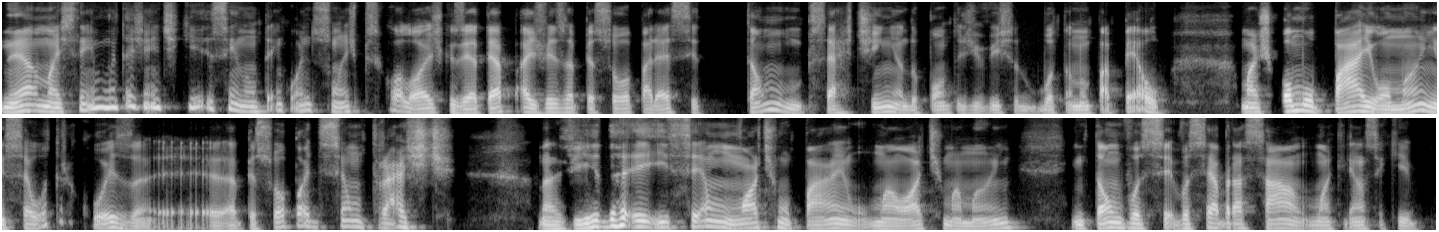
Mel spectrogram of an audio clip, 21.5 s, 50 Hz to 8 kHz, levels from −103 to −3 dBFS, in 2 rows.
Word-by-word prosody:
né, 120 +6 +5
mas 125 -6 +2
tem - - 0
muita 230 +2 +3
gente 245 0 -1
que, 240 0 -3
assim, 200 -1 -2
não 130 -2 0
tem 145 - -6
condições 145 -6 -4
psicológicas 105 -6 -2
e 95 - +4
até, 110 +4 +3
às 105 -6 +2
vezes, 110 0 -1
a 110 - 0
pessoa 100 +1 -3
parece 95 +1 -4 0.3
tão 145 - -1
certinha 90 +5 -1
do 85 - -3
ponto 90 +2 -5
de 85 0 -6
vista, 90 +1 -6
botando 85 +2 -3
em - - +1
um - - -2
papel, - - 0 0.6
mas 115 -1 +3
como 140 0 +6
pai 135 -1 +5
ou 90 -4 +3
mãe 120 - +3
isso 110 +1 -2
é - - +1
outra 185 - -5
coisa, - - -1
eh, - - -5
a - - -1
pessoa 135 +2 -3
pode 150 -3 -3
ser 155 - -1
um 155 -1 -1
traste 135 +1 -1 0.6
na 95 -1 +3
vida, 140 - +5
e 145 -3 +4
e - - -2
ser 135 +3 -1
um 130 -8 +2
ótimo 125 0 +1
pai, 115 -2 0
uma 90 -1 -1
ótima 90 +2 -1
mãe, 90 +9 -1 0.4
então, 130 +6 +3
você 115 -2 +1
você 115 +3 -1
abraçar 110 -2 +1
uma 95 -1 -3
criança 95 +1 -5
que, 85 -5 -6
115 Hz, 175 wpm, -24 LUFS, 95-140 Hz, 0.6 s, como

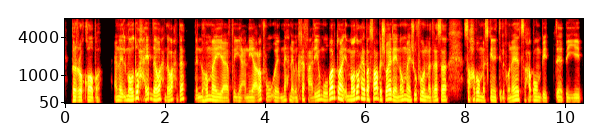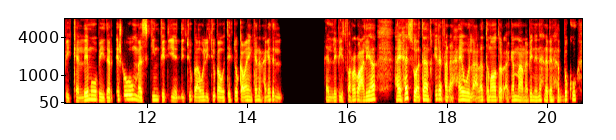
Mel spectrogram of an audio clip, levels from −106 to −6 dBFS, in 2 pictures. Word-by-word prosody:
بالرقابة، - - +3 0.3
أنا 120 0 -1
الموضوع 130 - +3
هيبدأ 170 -3 +1
واحدة - - +1
واحدة - - -1 0.2
إن 115 - -5
هم 130 +3 -1
يـف 105 -4 0
يعني 110 -1 -6
يعرفوا 115 +2 -1
إن 105 +3 -9
إحنا 125 -4 -6
بنخاف 105 0 -4
عليهم، 125 +8 -4
وبرضو 185 +7 +7
الموضوع 155 +8 +3
هيبقى 160 -2 +5
صعب 175 -4 +7
شويّة 150 +5 +7
لإن 115 -3 +1
هم 135 +2 -1
هيشوفوا 140 +3 -1
المدرسة 125 +3 +1 0.3
صحابهم 135 -2 +1
ماسكين 115 +3 0
التليفونات، 125 +5 -3
صحابهم 120 -2 -1
بيت 105 -2 -6 0.3
بي 100 -1 -4
بيتكلّموا 125 +8 -2
بيدردشوا 140 +7 -1
ماسكين 130 +1 +1
ڤيد - - -3
اليوتيوب 110 +5 -6
أو 110 +2 -1
اليوتيوب 115 +2 -6
أو 110 - +1
التيك 115 +1 -8
توك، 130 -1 -3
أو - - +3
ايًا 125 - 0
كان 120 +3 -5
الحاجات 130 +2 -5
ال 110 -6 -9 0.9
اللي 110 0 -5
بيتفرجوا 120 +2 0
عليها، 140 +9 +2 0.4
هيحسوا 180 +9 +5
وقتها 145 -1 +1
بغيرة، 150 +4 -2
فأنا 125 -4 -3
أحاول 130 -2 -1
على 120 - -3
قد 115 - -6
ما 115 +1 +1
أقدر 120 - -2
أجمع 120 0 -2
ما 105 - -6
بين 115 0 -5
إن 110 - -6
إحنا 115 - -2
بنحبكم، 120 +6 -5
120 Hz, 185 wpm, -25 LUFS, 110-135 Hz, 0.9 s, وبرضو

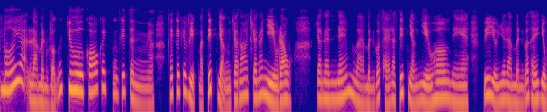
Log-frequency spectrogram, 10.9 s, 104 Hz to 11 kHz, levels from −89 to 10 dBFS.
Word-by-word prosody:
mới 275 +8 +7
á, 360 -4 +1
là 160 -1 -1
mình 150 -2 -2
vẫn 140 - -4 0.2
chưa 265 -3 +8
có 250 +2 +2
cái, 285 -1 -1
ưm, 225 -2 -7
cái 245 +3 -3
tình 150 -6 -4
à, 140 - -8 0.3
cái 220 - -2
cái 245 +1 -1
cái 250 0 0
việc 175 -7 +1
mà 135 - -6
tiếp 265 +5 +3
nhận 140 -6 -1
cho 175 +4 -1
nó 205 +3 -2
cho 195 - +1
nó 205 +3 -2
nhiều 175 -9 +4
đâu. 170 +1 +1 0.5
Cho 185 - 0
nên 180 -1 -2
nếu 195 +5 +1
mà 185 -11 -2
mình 140 -1 -5
có 185 +4 -3
thể 150 0 -5
là 170 - -4
tiếp 230 +2 +2
nhận 155 -4 -2
nhiều 155 -3 +1
hơn 185 +1 0
nè, 155 -2 -3 0.3
ví 210 +1 +2
dụ 175 - +2
như 170 +3 -1
là 165 -2 -2
mình 150 -2 -4
có 190 - -1
thể 175 -3 -1
dùng 160 -4 +2
180 Hz, 250 wpm, -23 LUFS, 155-220 Hz, 0.5 s, chưa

